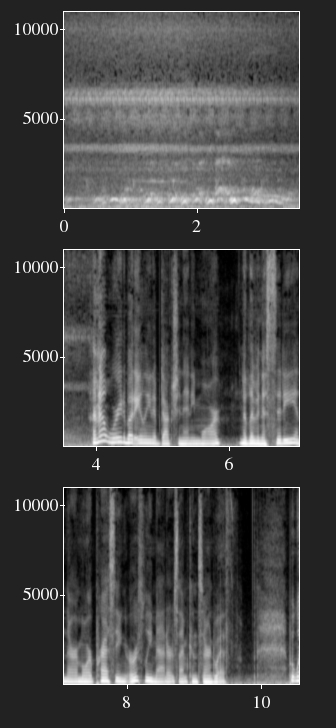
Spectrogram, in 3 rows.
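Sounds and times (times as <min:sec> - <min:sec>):
owl hooting in a nighttime woodland: 0:00.0 - 0:03.9
high droning of insects in a nighttime woodland: 0:00.0 - 0:04.2
speech: 0:01.5 - 0:03.0, 0:03.9 - 0:10.5.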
